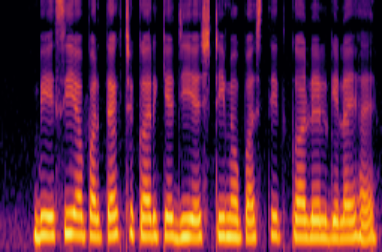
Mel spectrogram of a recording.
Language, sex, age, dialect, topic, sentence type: Magahi, female, 31-35, Western, banking, statement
